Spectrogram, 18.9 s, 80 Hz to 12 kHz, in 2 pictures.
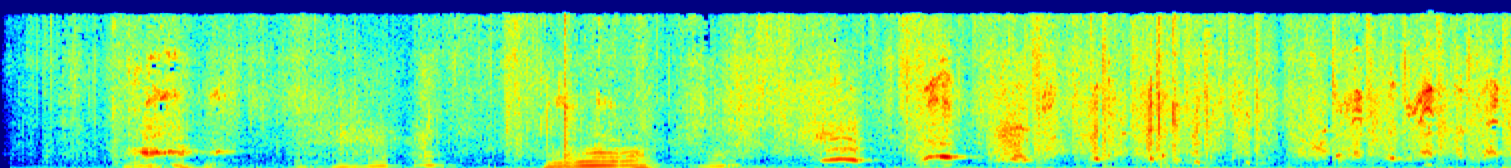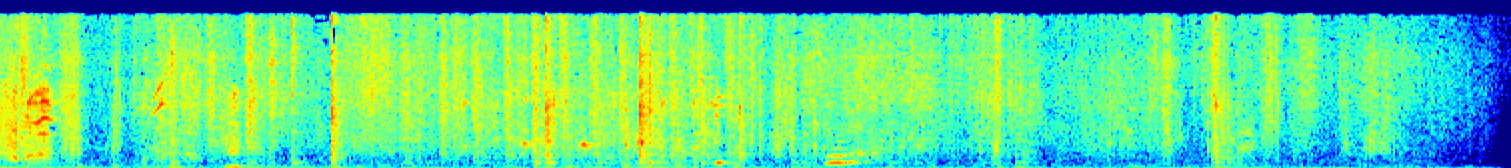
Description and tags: Washing Window
Swiping a glass window or mirror with a sponge.
Recorded with Zoom H2. Edited with Audacity.
clean, cleaning, glass, mirror, sponge, swipe, wash, washing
